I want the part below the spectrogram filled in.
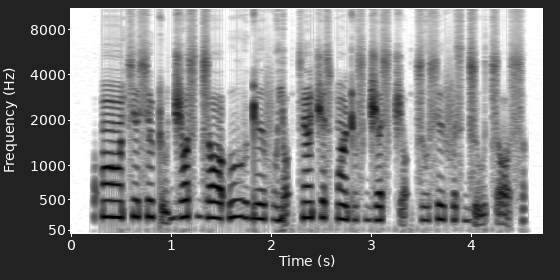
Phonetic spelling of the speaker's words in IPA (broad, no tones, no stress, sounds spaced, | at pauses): ʔ ɔ̃ː t͡s y s y ʈ ṵ d͡ʒ ɔ s d͡z ɔː ʔ u ɣ ṳ ɖ ɘː f ɔ̤ j ɔ̰ ʔ t͡s œ̃ t͡ʃ œ s p ɔ̃ː ʈ ɔ̤ s d͡ʒ œ s t͡ʃ ɔ̰ ʔ t͡s o̤ s y f ɘ s d͡z ṵ t͡s ɔ̰ s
